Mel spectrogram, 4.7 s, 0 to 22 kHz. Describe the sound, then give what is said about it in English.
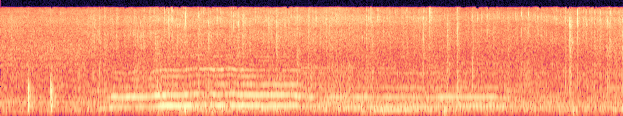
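Onions sauté in a pan with a faint, steady sizzle, a continuous hiss with light crackles and pops running throughout, no voices present. “I'm not going to make you listen to 5 minutes of me sauteing onions.”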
